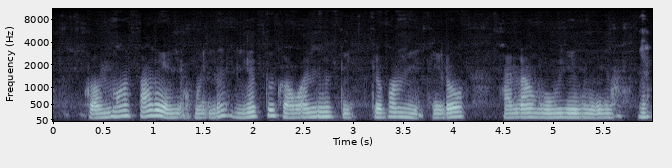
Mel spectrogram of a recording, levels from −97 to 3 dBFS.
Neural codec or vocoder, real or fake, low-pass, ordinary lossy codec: autoencoder, 22.05 kHz, a latent of 192 numbers a frame, VITS, trained on one speaker; fake; none; none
